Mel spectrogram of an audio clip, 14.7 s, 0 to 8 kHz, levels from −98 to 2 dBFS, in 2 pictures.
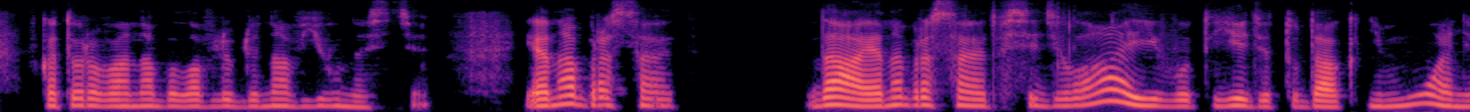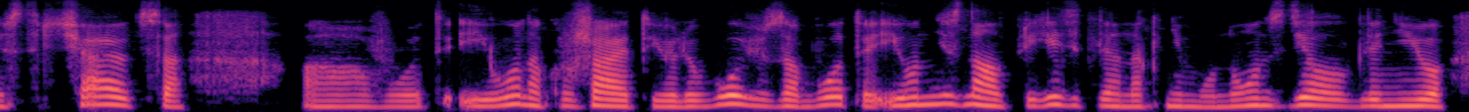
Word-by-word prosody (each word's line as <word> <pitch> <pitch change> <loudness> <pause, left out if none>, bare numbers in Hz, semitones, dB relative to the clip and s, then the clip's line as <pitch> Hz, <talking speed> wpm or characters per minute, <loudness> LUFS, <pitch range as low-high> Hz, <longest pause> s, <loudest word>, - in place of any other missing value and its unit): в - - -34
которого 175 -1 0
она 170 +1 -1
была 165 0 -1
влюблена 165 +2 -4
в 165 - -10
юности. 170 +6 -9 0.5
И - - -3
она 205 +6 +6
бросает 190 -3 -3 0.6
да, 195 0 +7
и 165 - +6
она 200 +4 +2
бросает 190 -3 0
все 190 - -6
дела, 205 - +2
и 185 -4 +4
вот 160 -1 -5
едет 165 -3 -1
туда 155 0 +2
к - - -16
нему. 190 +9 -2
Они 165 -4 0
встречаются, 190 -4 -1 0.6
а, 155 0 -5
вот. 155 +1 -7
И 170 0 -2
он 210 +3 +2
окружает 170 -2 +1
ее 155 - 0
любовью, 175 +5 +2
заботой, 170 +5 -1
и - - -2
он 205 +2 +2
не 225 +1 0
знал, 195 -6 +3
приедет 185 +1 -4
ли 175 - -1
она 155 -2 -3
к 165 - -20
нему, 155 -3 -4
но 165 +4 -3
он 190 0 +2
сделал 180 0 +2
для 170 +2 -3
нее, 170 -1 +3
170 Hz, 190 wpm, -32 LUFS, 160-190 Hz, 0.6 s, да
